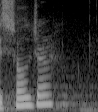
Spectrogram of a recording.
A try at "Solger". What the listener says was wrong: It's like Tigger. Hard G.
